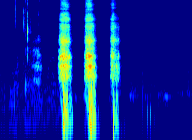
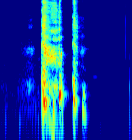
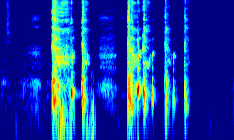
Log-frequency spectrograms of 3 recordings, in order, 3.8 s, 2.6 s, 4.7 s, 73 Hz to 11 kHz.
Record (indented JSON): {
  "exhalation_length": "3.8 s",
  "exhalation_amplitude": 20518,
  "exhalation_signal_mean_std_ratio": 0.28,
  "cough_length": "2.6 s",
  "cough_amplitude": 31380,
  "cough_signal_mean_std_ratio": 0.3,
  "three_cough_length": "4.7 s",
  "three_cough_amplitude": 32614,
  "three_cough_signal_mean_std_ratio": 0.28,
  "survey_phase": "beta (2021-08-13 to 2022-03-07)",
  "age": "18-44",
  "gender": "Female",
  "wearing_mask": "No",
  "symptom_cough_any": true,
  "symptom_runny_or_blocked_nose": true,
  "symptom_sore_throat": true,
  "symptom_headache": true,
  "symptom_onset": "2 days",
  "smoker_status": "Never smoked",
  "respiratory_condition_asthma": false,
  "respiratory_condition_other": false,
  "recruitment_source": "Test and Trace",
  "submission_delay": "1 day",
  "covid_test_result": "Positive",
  "covid_test_method": "RT-qPCR",
  "covid_ct_value": 18.6,
  "covid_ct_gene": "N gene"
}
